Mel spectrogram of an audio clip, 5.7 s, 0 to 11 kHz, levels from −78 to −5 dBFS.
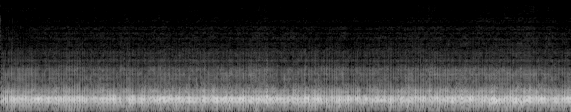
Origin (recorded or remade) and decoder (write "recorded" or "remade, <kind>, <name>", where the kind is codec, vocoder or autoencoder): remade, vocoder, Vocos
